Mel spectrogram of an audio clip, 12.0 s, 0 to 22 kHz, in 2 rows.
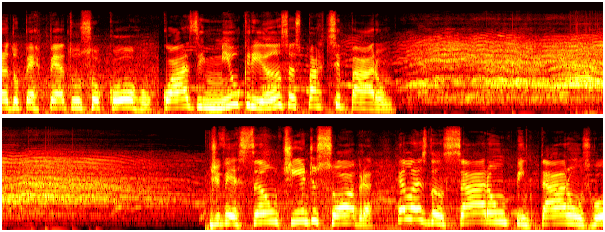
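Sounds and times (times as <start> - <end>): crowd of children shouting and cheering: 2.8 - 12.0.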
